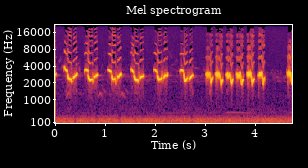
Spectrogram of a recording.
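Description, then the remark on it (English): A mockingbird sings alone in the moonlight: six evenly spaced, bright chirping phrases, then a quicker run of similar sharp notes near the end. “A mockingbird can sound like anything.”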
